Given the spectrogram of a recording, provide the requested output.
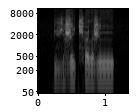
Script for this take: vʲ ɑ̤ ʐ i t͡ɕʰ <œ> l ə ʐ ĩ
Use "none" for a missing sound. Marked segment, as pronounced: œ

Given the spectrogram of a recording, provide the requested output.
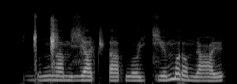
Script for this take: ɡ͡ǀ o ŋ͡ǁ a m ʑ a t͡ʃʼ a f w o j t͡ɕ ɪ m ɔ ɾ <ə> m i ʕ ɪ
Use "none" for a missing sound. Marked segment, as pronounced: ɔ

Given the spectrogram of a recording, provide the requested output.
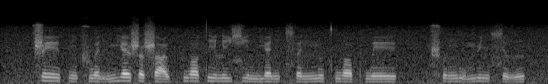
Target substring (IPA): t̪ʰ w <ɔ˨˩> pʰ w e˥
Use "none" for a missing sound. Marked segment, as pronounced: ɔ˥˩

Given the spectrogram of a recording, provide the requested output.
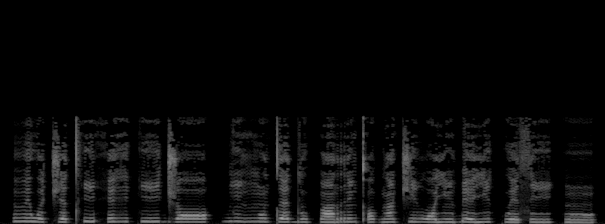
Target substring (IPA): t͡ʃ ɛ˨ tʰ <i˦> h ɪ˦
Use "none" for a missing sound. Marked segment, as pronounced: i˦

